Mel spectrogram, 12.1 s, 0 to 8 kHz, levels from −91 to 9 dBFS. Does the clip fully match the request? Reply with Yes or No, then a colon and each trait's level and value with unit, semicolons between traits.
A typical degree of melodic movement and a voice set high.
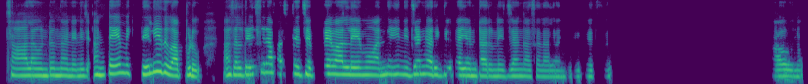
Yes: average, 3.4 semitones; high, 210 Hz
